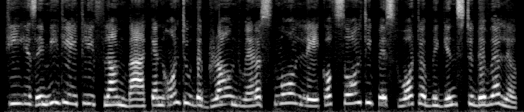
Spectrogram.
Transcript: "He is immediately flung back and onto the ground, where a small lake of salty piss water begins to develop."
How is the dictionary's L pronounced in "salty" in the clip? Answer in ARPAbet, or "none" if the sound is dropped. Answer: L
